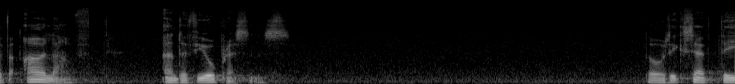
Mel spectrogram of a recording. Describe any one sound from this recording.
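A man speaks calmly into a microphone in a large echoing hall, with pauses.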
